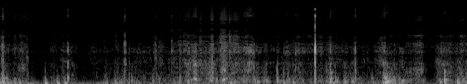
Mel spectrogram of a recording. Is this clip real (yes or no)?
yes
